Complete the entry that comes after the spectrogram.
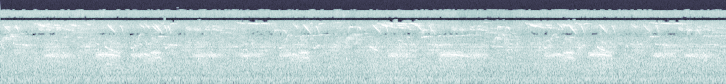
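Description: Birds chirping over a steady background hiss: many quick, high falling chirps, with a lower call repeating every second or so.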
